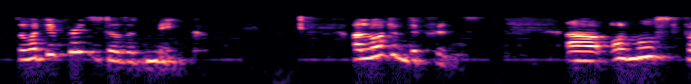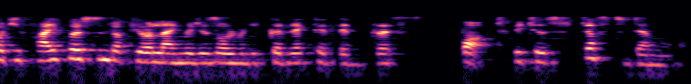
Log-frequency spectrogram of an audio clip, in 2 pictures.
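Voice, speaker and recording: Woman teacher with an Indian English accent, unhurried and drilling words, fairly high, dull lo-fi sound. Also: breathy edge. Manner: slow, deliberate, repeating model words and sentences. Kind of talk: demo lesson on pronunciation.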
